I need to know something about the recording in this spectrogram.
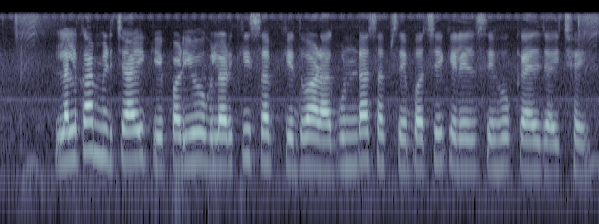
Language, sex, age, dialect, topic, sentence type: Magahi, female, 18-24, Western, agriculture, statement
